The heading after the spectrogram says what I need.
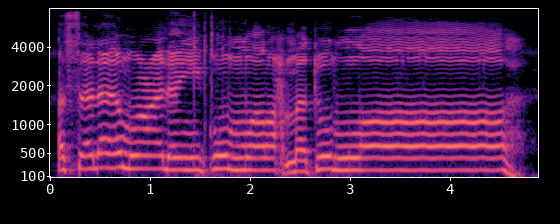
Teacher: السلام الف مدہ ہے، ایک الف کے برابر کھینچ کر پڑھیں گے. · کم میم ساکن کے بعد واو ہے، اظہار شفی ہوگا، غنہ نہیں ہوگا. ورح را زبر کی وجہ سے پر پڑھا جائے گا. حا ساکن پر قلقلہ نہیں کرنا.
